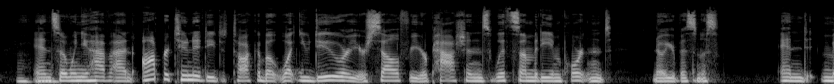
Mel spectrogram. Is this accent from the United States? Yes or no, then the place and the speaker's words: no; Canada; I'm extraordinarily proud of being Canadian.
